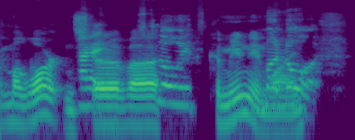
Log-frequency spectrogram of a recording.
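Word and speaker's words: Malört: This is Kirk from This is Mr. Mayot from Westside. Malort. Say it correctly.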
